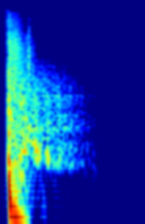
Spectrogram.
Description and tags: Shot,scifi,powerdown
Scifi gun shot. Great for films and games.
